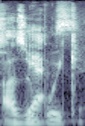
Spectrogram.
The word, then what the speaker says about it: Azubuike: But Woj tweeted out that free agent center Udoka Azubuike. – Mm-hmm. – Azubuike. – Mm-hmm. So close. – Azubuike. – Isn't that what we decided that he had said? – Mm-hmm. That's how he pronounces it.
